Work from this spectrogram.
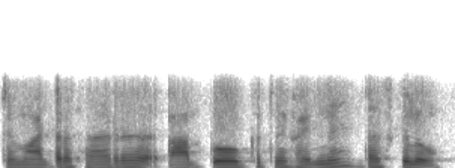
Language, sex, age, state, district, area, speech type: Hindi, male, 45-60, Rajasthan, Karauli, rural, conversation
